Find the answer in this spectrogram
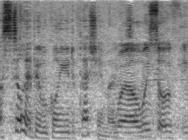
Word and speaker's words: Depeche Mode: before I this again I looked up I said how do you pronounce it and it said dep pesi mode like peshy like Joel peshy but they're saying it's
